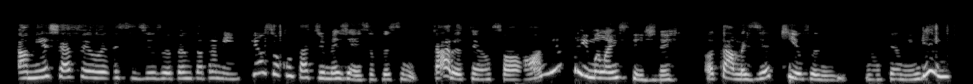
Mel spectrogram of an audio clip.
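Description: Over background music, a woman talks at a fairly quick pace in a high pitch with lively intonation. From Brasília, Brazil. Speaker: early childhood educator. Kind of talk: interview.

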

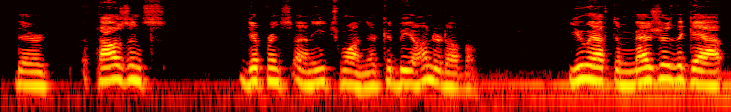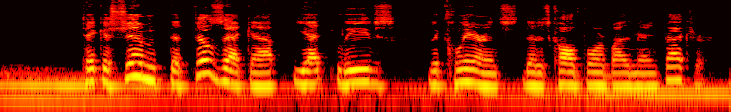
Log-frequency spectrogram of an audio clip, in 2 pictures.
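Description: A man speaks with an American accent at a fairly high pitch and a fairly slow pace. His voice is somewhat breathy, with long, frequent pauses. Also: ordinary pitch variation. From US Midwest, Chicago suburbs. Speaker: auto mechanic. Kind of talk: casual chat. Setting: studio.

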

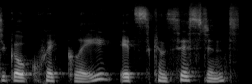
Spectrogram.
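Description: A woman's voice with lively intonation, on a very clean recording with a silent background. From Italian-American. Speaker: co-host and producer. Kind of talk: casual chat. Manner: loud.

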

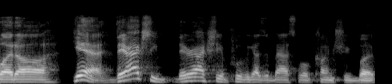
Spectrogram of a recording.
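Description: A man speaks at a very fast pace with a fairly low pitch and a New York accent, against a quiet background. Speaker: former professional basketball player. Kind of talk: casual chat.

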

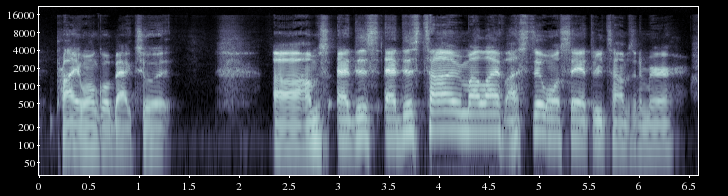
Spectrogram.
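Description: A man talks at a fairly quick pace with an American accent and lively intonation. It is a normal speaking voice. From US South, Georgia. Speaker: film podcaster. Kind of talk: casual chat.

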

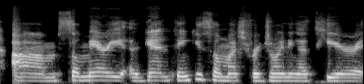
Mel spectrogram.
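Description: The tone is upbeat and animated at a moderate pace. Noticeable background noise runs underneath. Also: woman. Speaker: radio host. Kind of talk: radio dj patter. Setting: radio studio, live. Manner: upbeat, animated.

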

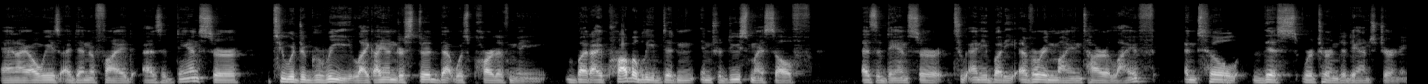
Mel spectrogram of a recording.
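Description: A man with an unremarkable speaking voice talks at a moderate pace with a fairly low pitch and ordinary pitch variation. The recording is very clean, with a silent background. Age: 40s. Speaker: former professional dancer and actor. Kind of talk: casual chat.

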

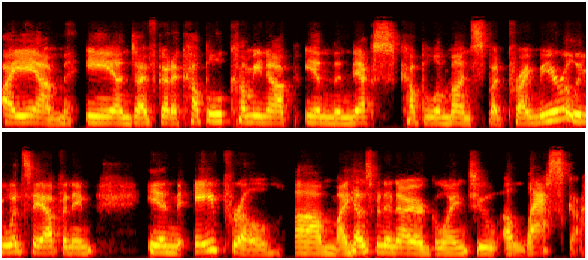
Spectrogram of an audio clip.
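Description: In an American accent, a woman talks at a moderate pace and medium pitch with ordinary pitch variation over a quiet background. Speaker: energy healer and author. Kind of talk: interview.

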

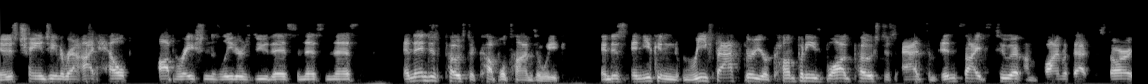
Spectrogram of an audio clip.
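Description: A man's medium-pitched, ordinary speaking voice at a fairly quick pace, with ordinary pitch variation. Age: 30s. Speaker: sales executive and CEO. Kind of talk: interview.

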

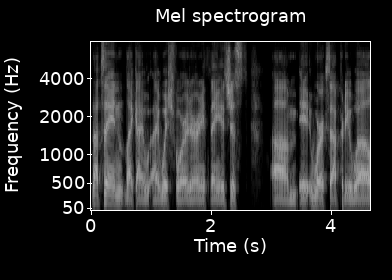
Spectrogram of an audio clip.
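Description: A man with an American accent talks at a moderate pace and fairly low pitch, his tone bright and sharp. His delivery is a flat monotone, recorded dry and close with no echo. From California, San Jose. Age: 20s. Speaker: podcast guest in recovery. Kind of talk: casual interview chat.

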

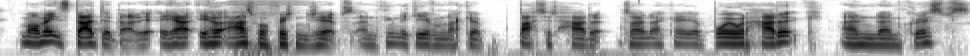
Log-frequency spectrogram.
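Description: A man with an English accent speaks at a fairly quick pace with hardly any pauses, his medium-pitched voice fairly even in intonation, in a dry, close, echo-free recording that is very clean with a silent background. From England. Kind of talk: casual chat.

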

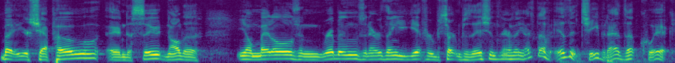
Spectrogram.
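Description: A man talks at a moderate pace with a medium pitch and ordinary pitch variation. Noticeable background noise sits behind him. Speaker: podcast host, Freemason. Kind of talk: casual chat.

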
